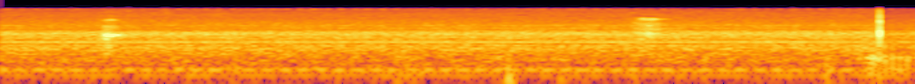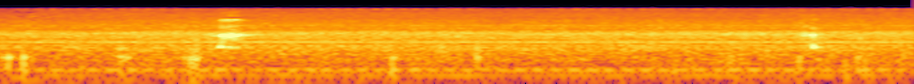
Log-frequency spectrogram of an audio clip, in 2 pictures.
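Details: Hiccups at night after eating many spicy foods at dinner: brief sharp catches every few seconds, five or six in nine seconds, against steady fan noise, in a poor-quality recording.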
